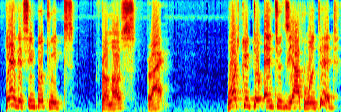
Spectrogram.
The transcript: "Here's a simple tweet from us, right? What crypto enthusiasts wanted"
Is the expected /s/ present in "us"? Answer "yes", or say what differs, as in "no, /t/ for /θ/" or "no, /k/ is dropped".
yes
